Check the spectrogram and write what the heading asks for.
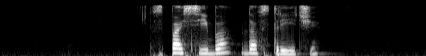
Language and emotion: Russian, neutral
